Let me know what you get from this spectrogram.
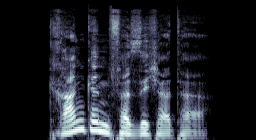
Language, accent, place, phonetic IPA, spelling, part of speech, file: German, Germany, Berlin, [ˈkʁaŋkn̩fɛɐ̯ˌzɪçɐtɐ], krankenversicherter, adjective, De-krankenversicherter.ogg
- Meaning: inflection of krankenversichert: 1. strong/mixed nominative masculine singular 2. strong genitive/dative feminine singular 3. strong genitive plural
